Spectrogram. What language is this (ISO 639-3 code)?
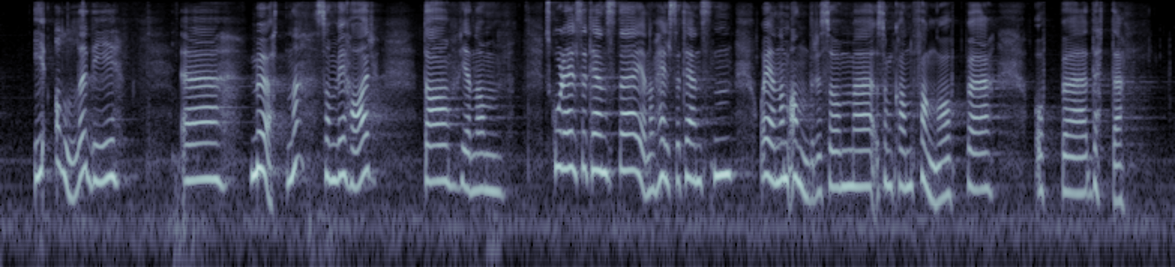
nor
